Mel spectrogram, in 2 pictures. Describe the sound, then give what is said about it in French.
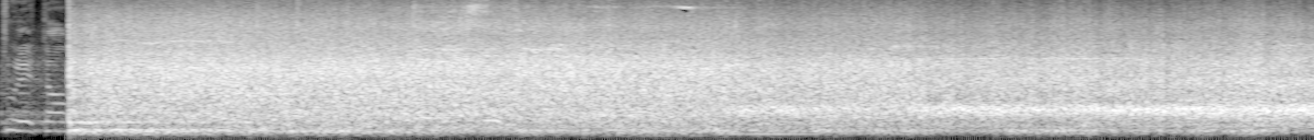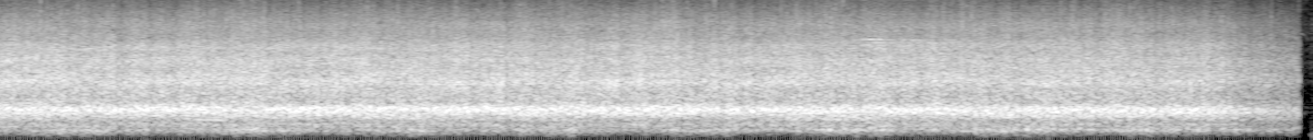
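A stadium crowd at the Stade Vélodrome in Marseille, both teams and all supporters, applauds in tribute to Pelé just before kickoff of Marseille versus Toulouse, a dense, unbroken wash of clapping that holds steady for about twenty seconds, with a sustained roar of voices swelling underneath partway through. “Juste avant le coup d'envoi entre Marseille et Toulouse, euh, les deux équipes et tous les supporters ont applaudi pour lui rendre hommage.”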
